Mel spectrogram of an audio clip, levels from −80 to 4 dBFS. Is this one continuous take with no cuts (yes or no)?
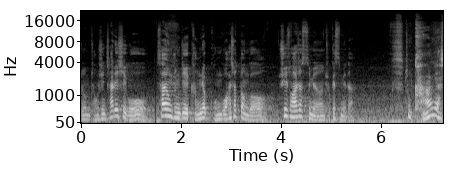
yes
